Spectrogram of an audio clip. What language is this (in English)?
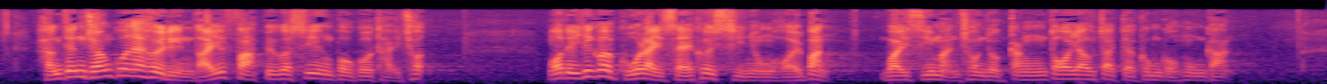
Cantonese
